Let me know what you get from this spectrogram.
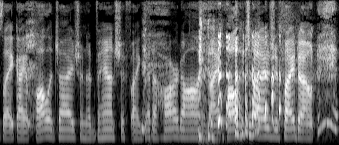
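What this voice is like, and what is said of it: Bad Sean Connery impression. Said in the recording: “That's the worst Sean Connery impression in the world.”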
